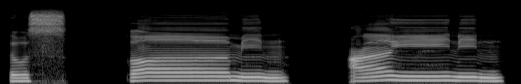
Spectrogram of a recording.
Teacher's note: Huruf A kita ayun sekali karena terdapat ya sukun di depannya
